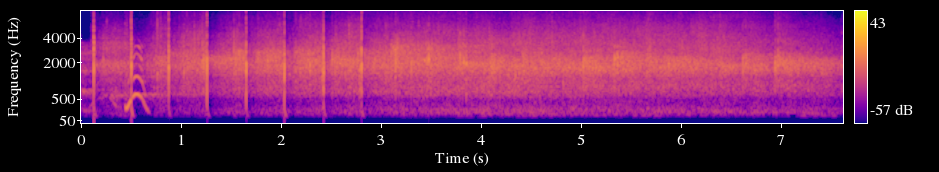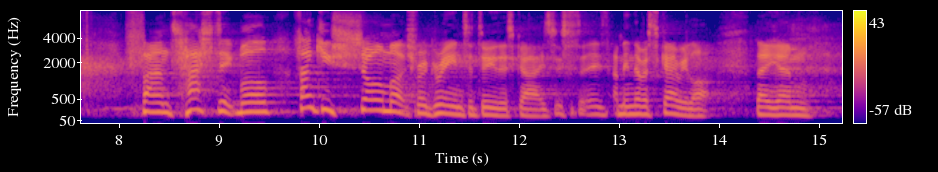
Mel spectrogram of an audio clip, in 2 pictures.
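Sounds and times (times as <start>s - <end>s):
audience round of applause: 0.0s - 8.5s
speech: 8.2s - 15.1s.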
